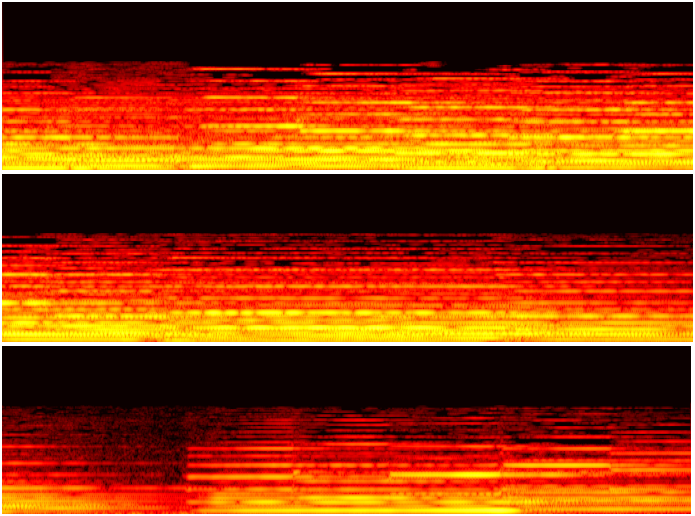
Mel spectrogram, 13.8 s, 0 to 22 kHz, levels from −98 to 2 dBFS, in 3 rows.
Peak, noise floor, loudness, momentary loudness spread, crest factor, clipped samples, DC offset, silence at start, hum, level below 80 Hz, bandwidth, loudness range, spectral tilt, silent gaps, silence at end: -8 dBFS; -46 dBFS; -22 LUFS; 11 LU; 14 dB; under 0.1%; under 0.1%; 0 s; none; -34 dBFS; 5 kHz; 8 LU; -11.5 dB/octave; none; 0 s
